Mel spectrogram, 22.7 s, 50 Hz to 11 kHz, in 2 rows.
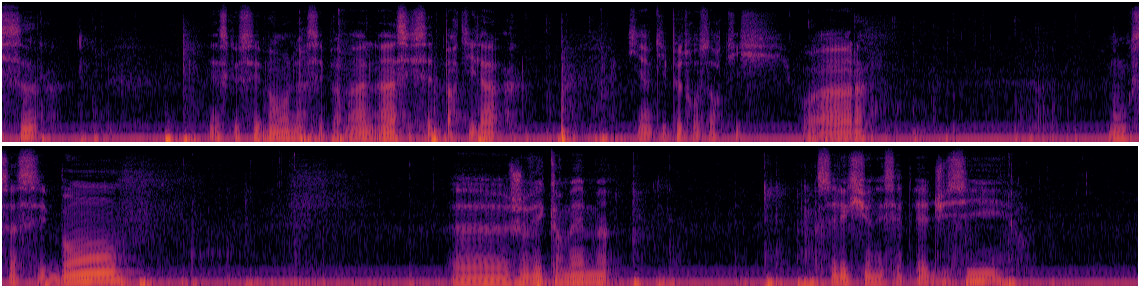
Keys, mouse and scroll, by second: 0.4 z, 1.1 right click, 1.9 g, 2.6 Escape, 3.2 shift+middle click, 3.7 shift+right click, 4.4 shift+middle click, 5.3-6.4 shift+middle drag, 7.2-8.4 drag, 8.4 scroll down 1, 8.5 scroll up 1, 8.7-9.6 scroll down 1, 9.6 middle click, 10.4-10.8 scroll up 1, 10.8 middle click, 11.9 z, 12.9 shift+middle click, 13.5-14.0 shift+scroll up 1, 14.0 shift+middle click, 14.7 shift+middle click, 16.6 shift+right click, 18.0 shift+z, 19.1 z, 19.5 ctrl+Tab, 20.2 click, 20.8 shift+right click, 21.2 shift+click.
